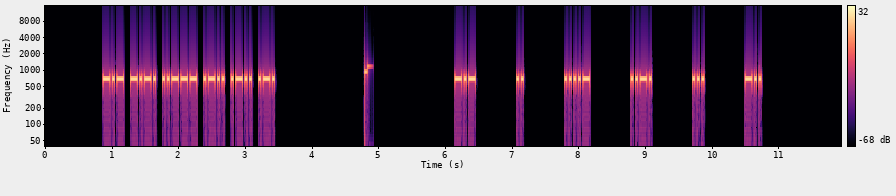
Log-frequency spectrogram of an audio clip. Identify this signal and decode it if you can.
Morse code, heard as a keyed tone, about 34 wpm, spaced as for 18 wpm, 700 Hz. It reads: KC2LLR KI4FSD
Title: USA Call Signs - 6x Character Spacing - 35wpm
